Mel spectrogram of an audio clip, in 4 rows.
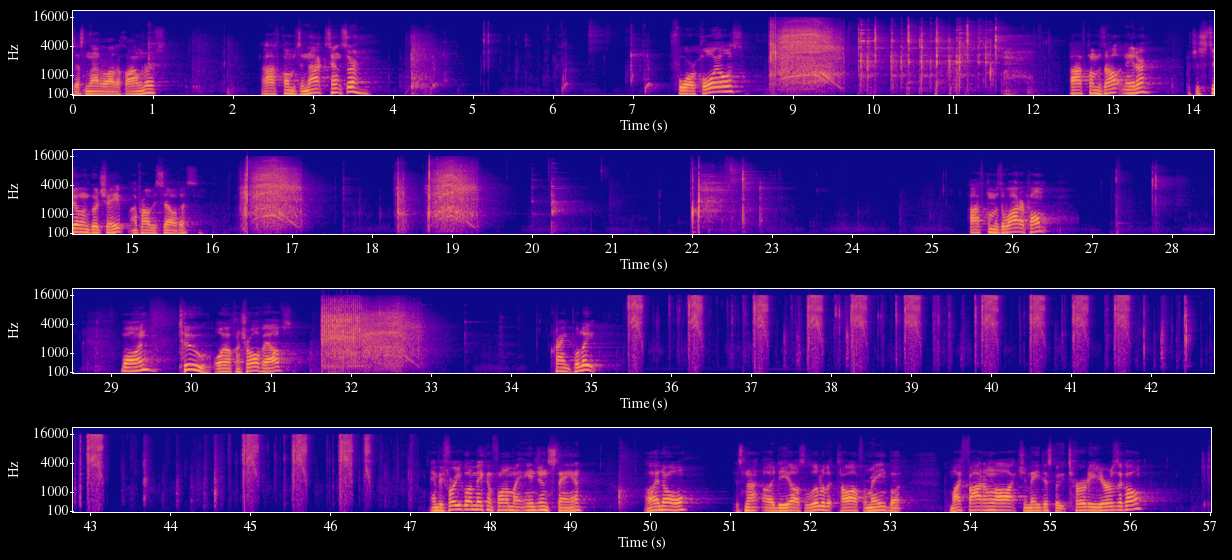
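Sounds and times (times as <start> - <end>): cordless drill bursts: 8.7 - 9.7, 16.3 - 17.3, 18.6 - 19.5, 31.6 - 33.2, 35.4 - 36.4, 37.0 - 39.2, 39.8 - 41.8, 42.9 - 43.2, 44.9 - 46.6
impact driver hammering: 31.6 - 33.0.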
